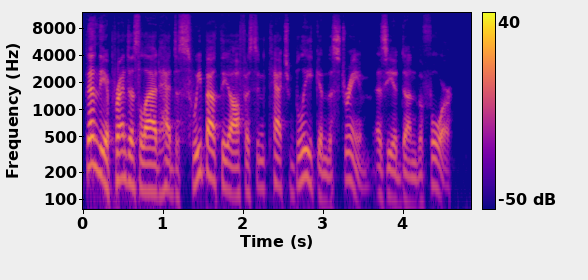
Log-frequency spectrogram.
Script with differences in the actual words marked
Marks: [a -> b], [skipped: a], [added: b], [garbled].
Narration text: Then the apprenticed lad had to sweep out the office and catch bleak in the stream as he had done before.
Then the [apprenticed -> apprentice] lad had to sweep out the office and catch bleak in the stream as he had done before.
